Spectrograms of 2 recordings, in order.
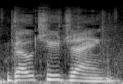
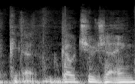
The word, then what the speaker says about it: gochujang: You may know how to pronounce this. I do. Okay, how do you say it? Gochujang.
